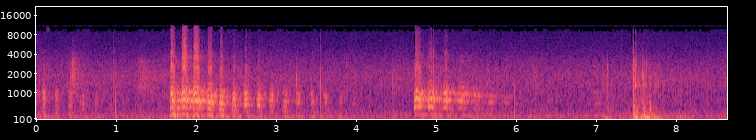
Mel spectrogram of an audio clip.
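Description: A man laughing: three bouts of quick "ha-ha-ha" pulses, each trailing off, over the hiss of an old film soundtrack. Near the end comes a single heavy thump.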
